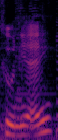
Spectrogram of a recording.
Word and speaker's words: CVNE: Yes, 2018 Cunye, CVNE, but pronounced Cunye.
